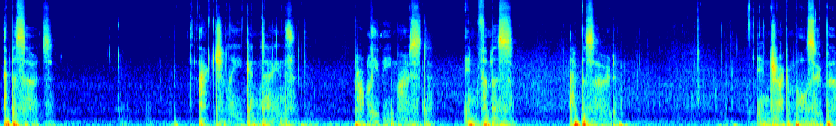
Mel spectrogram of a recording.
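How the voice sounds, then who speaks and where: A man hosting an ASMR video, whispering softly and deliberately into a close microphone. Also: low-quality recording. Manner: slow, deliberate, soft whispering. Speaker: ASMR video creator and host.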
